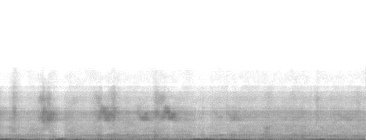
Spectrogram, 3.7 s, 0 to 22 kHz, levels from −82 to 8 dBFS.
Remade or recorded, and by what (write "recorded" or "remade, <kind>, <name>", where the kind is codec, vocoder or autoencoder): remade, vocoder, Vocos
